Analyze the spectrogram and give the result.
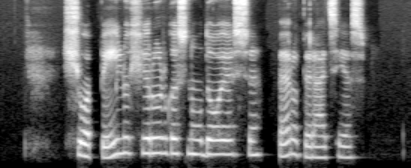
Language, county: Lithuanian, Vilnius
